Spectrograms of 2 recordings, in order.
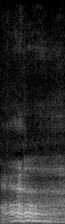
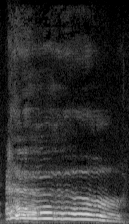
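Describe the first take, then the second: First: It is said with an excited gasp. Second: It is said as a frightened alarm.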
